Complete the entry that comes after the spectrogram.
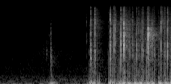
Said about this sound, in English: shuffling the cards as I give you your horoscope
